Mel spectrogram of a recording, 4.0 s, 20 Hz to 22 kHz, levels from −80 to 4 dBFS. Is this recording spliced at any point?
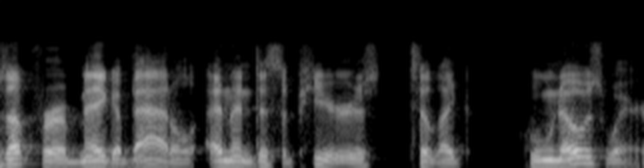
no; 0 cuts

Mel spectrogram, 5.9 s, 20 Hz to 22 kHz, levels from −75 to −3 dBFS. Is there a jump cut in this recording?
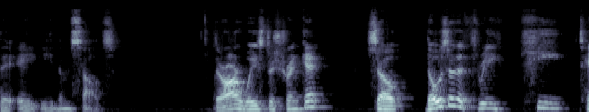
yes; 2 cuts; at 2.1 s, 3.5 s

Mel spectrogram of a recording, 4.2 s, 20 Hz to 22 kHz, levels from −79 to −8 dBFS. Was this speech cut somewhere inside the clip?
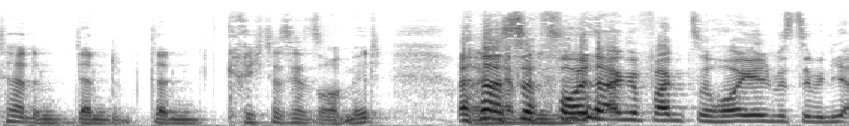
no; 0 cuts

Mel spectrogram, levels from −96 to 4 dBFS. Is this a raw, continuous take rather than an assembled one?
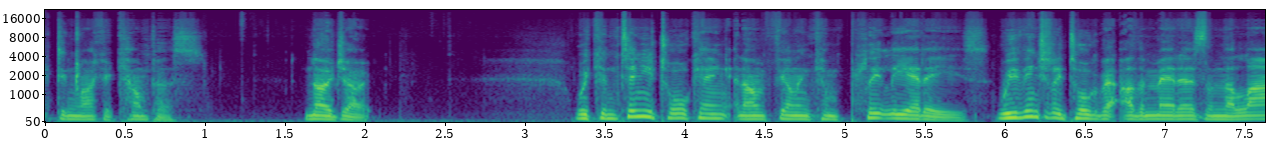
no; 1 cut; at 5.9 s

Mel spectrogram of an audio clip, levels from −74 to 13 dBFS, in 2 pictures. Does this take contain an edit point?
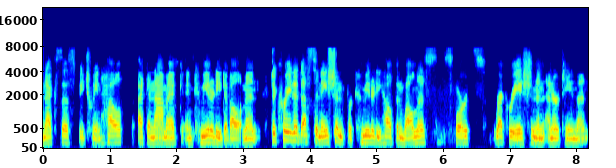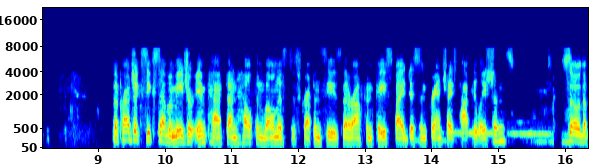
yes; 1 cut; at 3.3 s

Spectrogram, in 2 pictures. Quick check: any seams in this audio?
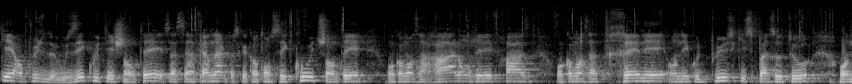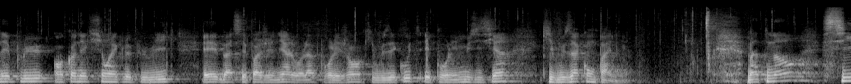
no; 0 cuts

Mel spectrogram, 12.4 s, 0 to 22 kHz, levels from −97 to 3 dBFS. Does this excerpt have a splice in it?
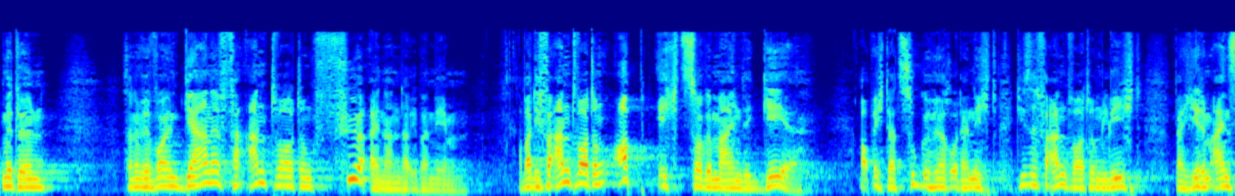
no; 0 cuts

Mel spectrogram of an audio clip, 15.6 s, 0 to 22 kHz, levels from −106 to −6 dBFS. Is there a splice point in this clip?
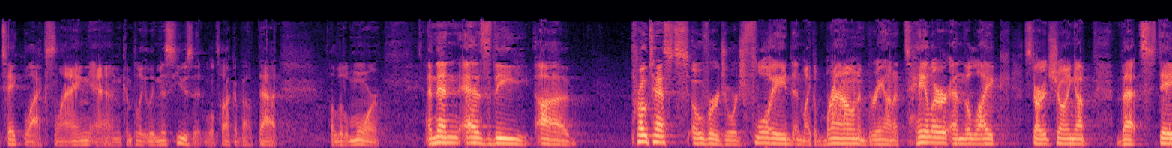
no; 0 cuts

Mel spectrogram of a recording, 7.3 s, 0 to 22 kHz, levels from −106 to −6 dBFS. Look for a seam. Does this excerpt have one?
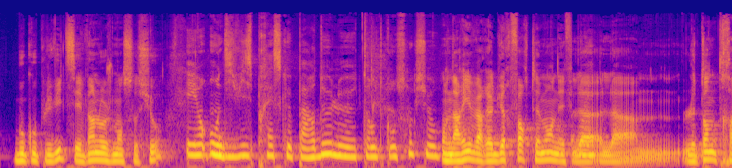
yes; 1 cut; at 5.7 s

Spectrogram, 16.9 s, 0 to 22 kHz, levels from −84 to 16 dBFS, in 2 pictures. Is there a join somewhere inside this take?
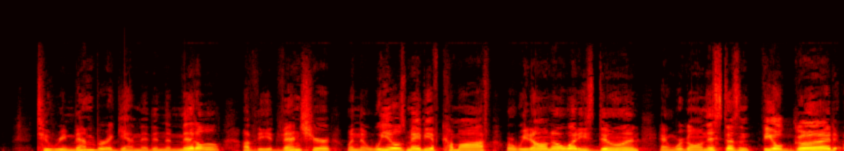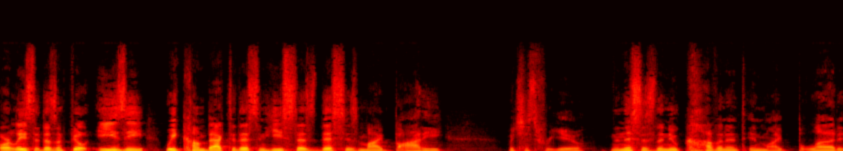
no; 0 cuts

